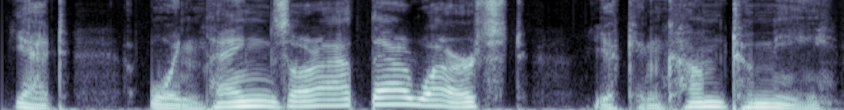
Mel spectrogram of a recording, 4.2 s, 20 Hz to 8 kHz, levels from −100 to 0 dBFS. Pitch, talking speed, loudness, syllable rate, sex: 120 Hz, 170 wpm, -17 LUFS, 3.8 syllables/s, male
